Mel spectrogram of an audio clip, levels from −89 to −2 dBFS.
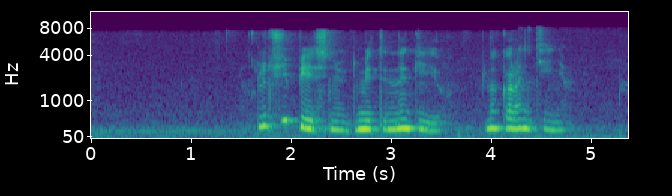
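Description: From 4.28 s to the end at 5.37 s, the speech jumps into a wrong sample rate fault. Everything gets about 9% faster and roughly one and a half semitones higher, so the voice sounds a bit chipmunky and rushed. Speed and pitch move up together by the same ratio, the signature of samples played back faster than they were captured with no resampling. It fits 22 kHz material pushed out at 24 kHz.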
